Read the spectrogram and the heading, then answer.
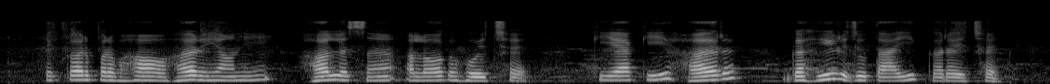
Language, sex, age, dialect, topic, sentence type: Maithili, female, 41-45, Eastern / Thethi, agriculture, statement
